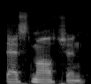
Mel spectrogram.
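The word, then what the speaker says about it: Dastmalchian: David Desmalch. How do you pronounce that shit? – Desmalchin, yeah.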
